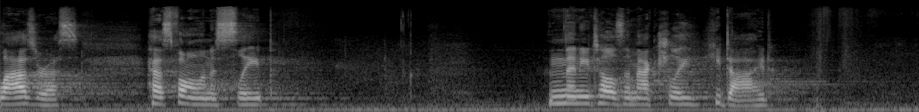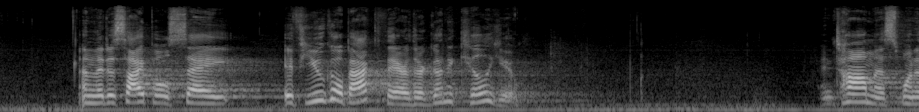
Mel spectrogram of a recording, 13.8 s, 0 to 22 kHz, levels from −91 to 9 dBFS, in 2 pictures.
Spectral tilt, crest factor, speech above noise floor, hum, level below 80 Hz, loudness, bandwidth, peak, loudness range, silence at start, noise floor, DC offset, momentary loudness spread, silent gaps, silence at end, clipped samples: -2 dB/octave; 22 dB; 27 dB; none; -54 dBFS; -27 LUFS; 18 kHz; -8 dBFS; 7 LU; 0 s; -54 dBFS; under 0.1%; 17 LU; none; 0 s; under 0.1%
